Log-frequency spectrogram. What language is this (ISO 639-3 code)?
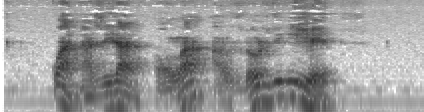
cat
